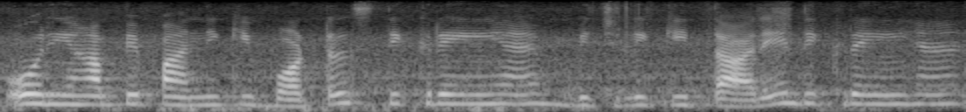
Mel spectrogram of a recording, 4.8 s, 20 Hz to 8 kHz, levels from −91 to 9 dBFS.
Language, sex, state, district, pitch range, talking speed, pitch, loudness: Hindi, female, Punjab, Pathankot, 220-250 Hz, 185 wpm, 240 Hz, -19 LUFS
